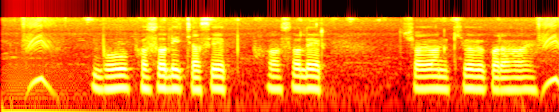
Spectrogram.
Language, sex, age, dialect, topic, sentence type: Bengali, male, 18-24, Jharkhandi, agriculture, question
